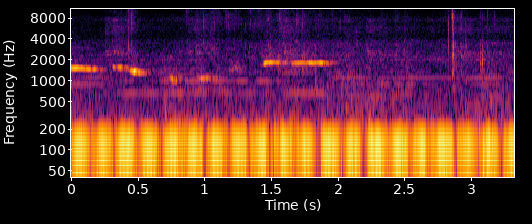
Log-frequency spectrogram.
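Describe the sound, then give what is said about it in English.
A balding old man sitting on a wooden stool by a lantern whistles idly while whittling a stick: a soft, wandering tune of thin tones over a steady low hum. “He is idly whittling a stick and whistling.”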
